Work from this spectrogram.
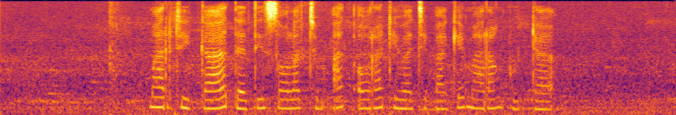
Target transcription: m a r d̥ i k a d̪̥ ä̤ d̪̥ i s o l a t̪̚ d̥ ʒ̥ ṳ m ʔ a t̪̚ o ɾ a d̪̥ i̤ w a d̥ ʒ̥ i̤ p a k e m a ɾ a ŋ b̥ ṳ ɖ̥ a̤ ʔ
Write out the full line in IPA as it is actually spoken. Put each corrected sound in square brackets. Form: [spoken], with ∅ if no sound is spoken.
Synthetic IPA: m a r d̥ i k a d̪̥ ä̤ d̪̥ i s o l a t̪̚ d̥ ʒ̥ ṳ m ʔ a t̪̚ o ɾ a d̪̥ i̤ w a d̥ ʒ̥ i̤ p a k e m a ɾ a ŋ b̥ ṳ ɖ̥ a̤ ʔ

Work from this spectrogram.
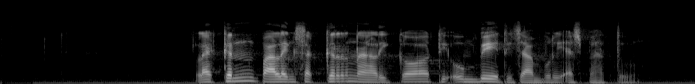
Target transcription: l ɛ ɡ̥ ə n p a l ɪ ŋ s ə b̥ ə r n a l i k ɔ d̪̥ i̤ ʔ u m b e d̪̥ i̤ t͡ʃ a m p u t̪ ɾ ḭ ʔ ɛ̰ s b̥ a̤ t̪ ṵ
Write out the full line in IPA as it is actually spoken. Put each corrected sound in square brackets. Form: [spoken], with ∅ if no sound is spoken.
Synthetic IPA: l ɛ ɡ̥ ə n p a l ɪ ŋ s ə [ɡ̥] ə r n a l i k ɔ d̪̥ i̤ ʔ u m b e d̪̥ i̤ t͡ʃ a m p u [∅] ɾ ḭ ʔ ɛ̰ s b̥ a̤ t̪ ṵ

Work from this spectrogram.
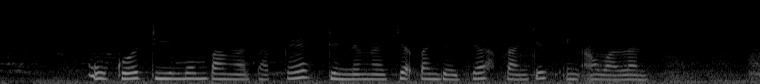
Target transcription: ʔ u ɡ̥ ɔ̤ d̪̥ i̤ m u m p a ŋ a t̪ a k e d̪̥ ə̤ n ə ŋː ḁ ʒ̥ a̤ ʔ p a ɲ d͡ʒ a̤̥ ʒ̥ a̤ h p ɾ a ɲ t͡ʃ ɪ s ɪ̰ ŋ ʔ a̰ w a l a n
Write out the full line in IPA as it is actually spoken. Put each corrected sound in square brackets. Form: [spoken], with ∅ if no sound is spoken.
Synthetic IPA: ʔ u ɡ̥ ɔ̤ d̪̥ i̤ m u m p a ŋ a t̪ a k e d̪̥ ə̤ n ə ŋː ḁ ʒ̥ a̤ ʔ p a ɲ d͡ʒ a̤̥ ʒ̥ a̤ h p ɾ a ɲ t͡ʃ ɪ s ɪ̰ ŋ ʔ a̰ w a l a n

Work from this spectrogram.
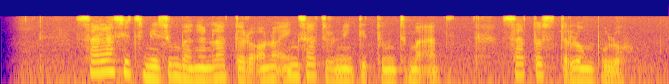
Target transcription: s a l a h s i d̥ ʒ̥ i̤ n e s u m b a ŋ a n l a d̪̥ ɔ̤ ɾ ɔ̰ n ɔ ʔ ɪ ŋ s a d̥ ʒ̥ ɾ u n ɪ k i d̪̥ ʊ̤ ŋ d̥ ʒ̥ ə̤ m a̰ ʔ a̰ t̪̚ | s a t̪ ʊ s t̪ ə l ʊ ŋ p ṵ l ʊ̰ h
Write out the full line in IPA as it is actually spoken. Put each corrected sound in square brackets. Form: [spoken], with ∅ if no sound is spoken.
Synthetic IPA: s a l a h s i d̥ ʒ̥ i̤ n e s u m b a ŋ a n l a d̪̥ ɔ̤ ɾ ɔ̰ n ɔ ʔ ɪ ŋ s a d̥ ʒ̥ ɾ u n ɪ k i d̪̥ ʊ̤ ŋ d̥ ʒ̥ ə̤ m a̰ ʔ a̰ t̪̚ | s a t̪ ʊ s t̪ ə l ʊ ŋ p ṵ l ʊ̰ h

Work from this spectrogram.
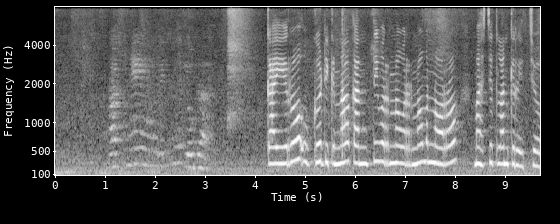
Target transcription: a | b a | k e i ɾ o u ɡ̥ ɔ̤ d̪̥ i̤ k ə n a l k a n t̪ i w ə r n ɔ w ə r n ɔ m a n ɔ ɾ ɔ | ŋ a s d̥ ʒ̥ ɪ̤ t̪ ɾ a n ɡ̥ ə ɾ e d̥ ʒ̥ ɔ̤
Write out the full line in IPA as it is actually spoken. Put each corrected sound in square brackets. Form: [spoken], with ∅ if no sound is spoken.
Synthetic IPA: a | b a | k [a] i ɾ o u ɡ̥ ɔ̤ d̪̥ i̤ k ə n a l k a n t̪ i w ə r n ɔ w ə r n ɔ m [ə] n ɔ ɾ ɔ | [m] a s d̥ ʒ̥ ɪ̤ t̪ [l] a n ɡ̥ ə ɾ e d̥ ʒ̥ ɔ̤

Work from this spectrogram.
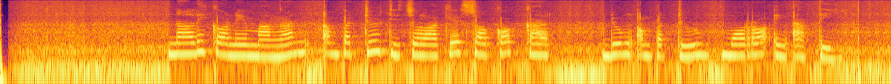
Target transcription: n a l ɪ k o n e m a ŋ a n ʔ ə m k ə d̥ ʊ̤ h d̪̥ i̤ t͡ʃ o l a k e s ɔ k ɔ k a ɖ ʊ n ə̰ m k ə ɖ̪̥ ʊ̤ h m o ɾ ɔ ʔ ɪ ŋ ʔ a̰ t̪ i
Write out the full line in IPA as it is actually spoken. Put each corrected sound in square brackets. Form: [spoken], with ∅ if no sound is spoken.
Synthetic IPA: n a l [i] k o n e m a ŋ a n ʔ ə m [p] ə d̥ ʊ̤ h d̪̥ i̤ t͡ʃ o l a k e s ɔ k ɔ k a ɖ ʊ [ŋ] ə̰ m [p] ə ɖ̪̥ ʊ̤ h m o ɾ ɔ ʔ ɪ ŋ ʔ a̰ t̪ i

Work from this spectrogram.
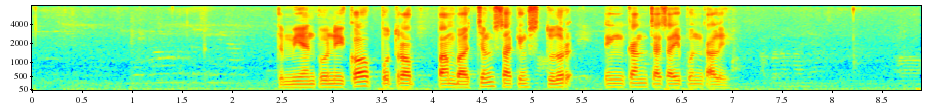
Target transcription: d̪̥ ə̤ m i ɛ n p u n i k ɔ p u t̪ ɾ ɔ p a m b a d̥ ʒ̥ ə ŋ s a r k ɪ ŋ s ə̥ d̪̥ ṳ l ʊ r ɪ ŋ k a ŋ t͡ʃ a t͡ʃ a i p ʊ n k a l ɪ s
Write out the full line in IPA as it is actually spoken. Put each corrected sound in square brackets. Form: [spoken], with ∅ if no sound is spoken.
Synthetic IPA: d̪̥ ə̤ m i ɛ n p u n i k ɔ p u t̪ ɾ ɔ p a m b a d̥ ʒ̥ ə ŋ s a [∅] k ɪ ŋ s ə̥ d̪̥ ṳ l ʊ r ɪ ŋ k a ŋ t͡ʃ a t͡ʃ a i p ʊ n k a l ɪ [h]

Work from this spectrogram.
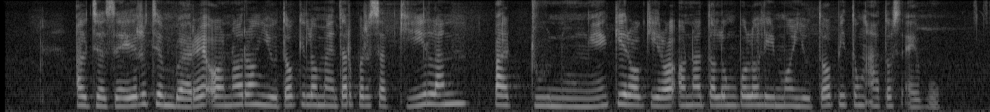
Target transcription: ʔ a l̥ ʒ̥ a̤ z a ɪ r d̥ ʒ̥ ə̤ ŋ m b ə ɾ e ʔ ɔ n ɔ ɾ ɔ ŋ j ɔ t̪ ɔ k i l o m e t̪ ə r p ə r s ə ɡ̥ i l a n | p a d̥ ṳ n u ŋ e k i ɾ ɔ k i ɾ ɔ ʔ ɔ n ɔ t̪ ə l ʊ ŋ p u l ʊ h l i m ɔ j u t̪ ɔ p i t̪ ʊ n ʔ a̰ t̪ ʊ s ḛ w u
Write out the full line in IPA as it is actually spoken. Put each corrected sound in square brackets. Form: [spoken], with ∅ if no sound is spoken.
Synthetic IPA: ʔ a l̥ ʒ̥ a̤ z a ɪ r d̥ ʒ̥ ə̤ [∅] m b [a] ɾ e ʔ ɔ n ɔ ɾ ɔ ŋ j [u] t̪ ɔ k i l o m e t̪ ə r p ə r s ə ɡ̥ i l a n | p a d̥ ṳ n u ŋ e k i ɾ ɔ k i ɾ ɔ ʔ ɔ n ɔ t̪ ə l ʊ ŋ p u l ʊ h l i m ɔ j u t̪ ɔ p i t̪ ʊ [ŋ] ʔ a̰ t̪ ʊ s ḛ w u

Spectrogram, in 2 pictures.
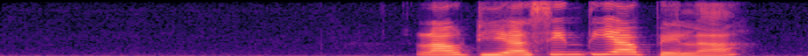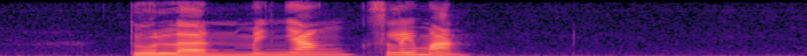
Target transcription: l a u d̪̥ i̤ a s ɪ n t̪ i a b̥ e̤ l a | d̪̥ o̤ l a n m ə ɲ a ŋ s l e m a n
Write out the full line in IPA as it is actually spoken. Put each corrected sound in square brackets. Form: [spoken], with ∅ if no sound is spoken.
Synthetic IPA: l a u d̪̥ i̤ a s [i] n t̪ i a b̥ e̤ l a | d̪̥ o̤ l a n m ə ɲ a ŋ s l e m a n

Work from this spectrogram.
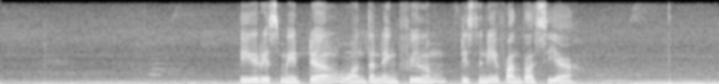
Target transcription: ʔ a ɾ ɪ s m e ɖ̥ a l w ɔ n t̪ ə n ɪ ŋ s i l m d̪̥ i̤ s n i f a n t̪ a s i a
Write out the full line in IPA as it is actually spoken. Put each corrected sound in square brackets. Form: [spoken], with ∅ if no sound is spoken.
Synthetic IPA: ʔ [i] ɾ ɪ s m e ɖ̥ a l w ɔ n t̪ ə n ɪ ŋ [f] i l m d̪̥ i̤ s n i f a n t̪ a s i a

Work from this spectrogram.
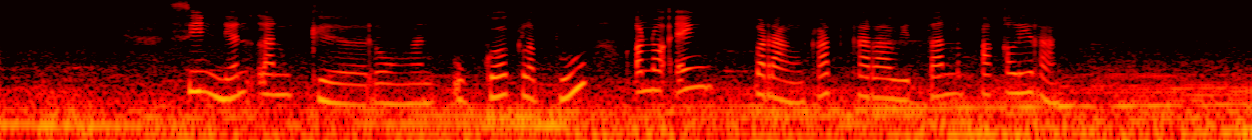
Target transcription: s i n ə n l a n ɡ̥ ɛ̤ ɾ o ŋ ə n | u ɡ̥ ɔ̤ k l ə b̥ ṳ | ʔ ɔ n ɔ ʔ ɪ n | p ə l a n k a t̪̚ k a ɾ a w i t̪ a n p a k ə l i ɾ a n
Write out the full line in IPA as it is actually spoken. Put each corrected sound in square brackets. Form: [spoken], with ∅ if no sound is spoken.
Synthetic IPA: s i n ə n l a n ɡ̥ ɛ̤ ɾ o ŋ [a] n | u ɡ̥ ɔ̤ k l ə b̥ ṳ | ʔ ɔ n ɔ ʔ ɪ [ŋ] | p ə [ɾ] a [ŋ] k a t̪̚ k a ɾ a w i t̪ a n p a k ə l i ɾ a n

